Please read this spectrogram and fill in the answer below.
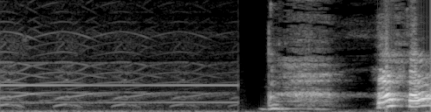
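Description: Cartoon knockout sound effect from an anime: a steady ringing tone over a rapid run of little chirping, warbling notes, a dazed, seeing-stars gag. It cuts off abruptly just over a second in, and a woman laughs near the end.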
